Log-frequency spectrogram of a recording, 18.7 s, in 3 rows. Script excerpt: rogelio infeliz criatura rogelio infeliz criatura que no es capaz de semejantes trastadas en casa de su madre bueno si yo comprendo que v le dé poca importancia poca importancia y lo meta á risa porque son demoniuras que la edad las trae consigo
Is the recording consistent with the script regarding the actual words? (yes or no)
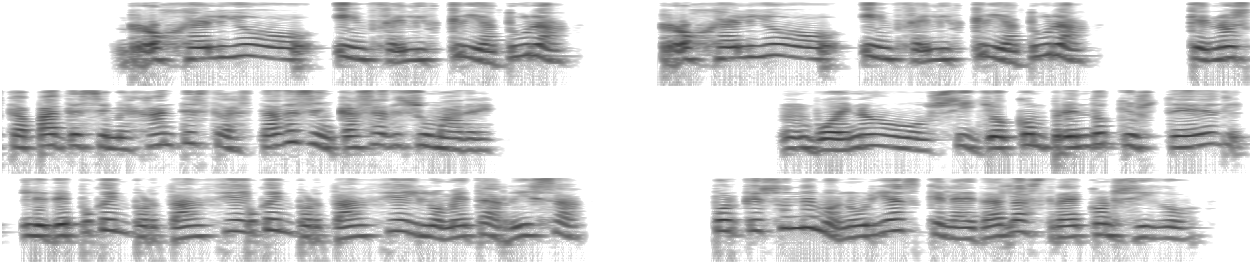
yes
